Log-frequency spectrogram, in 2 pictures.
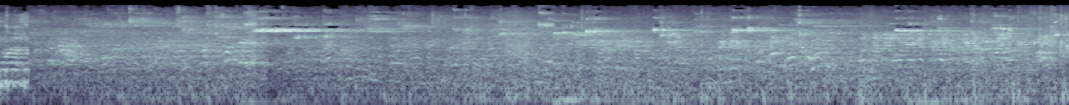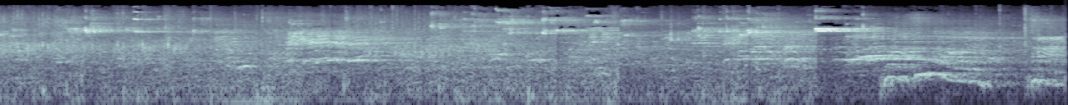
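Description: Live gym sound of a basketball game: a basketball bouncing on the hardwood court amid indistinct voices of players and spectators, echoing in a large hall.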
